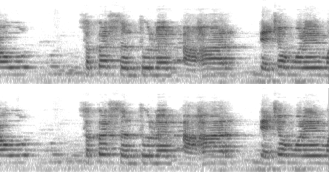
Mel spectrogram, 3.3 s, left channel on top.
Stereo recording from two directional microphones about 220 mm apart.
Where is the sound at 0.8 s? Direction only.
5° right (ahead or behind).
